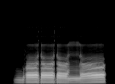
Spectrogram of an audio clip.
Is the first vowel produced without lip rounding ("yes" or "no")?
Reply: no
